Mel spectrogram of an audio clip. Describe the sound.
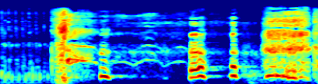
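A woman imitates a cat's purr with a series of breathy, raspy vocal bursts and a short wavering hum between them, fairly loud, with no words spoken.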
